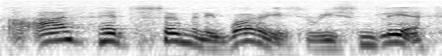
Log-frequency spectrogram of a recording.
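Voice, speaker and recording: Timid middle-aged clerk, stammering, polite, expressive pitch, radio play, muffled old recording. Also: male voice, brisk. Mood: pleading, shaken. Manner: hesitant, stammering, deferential. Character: meek, anxious, ailing male ledger clerk. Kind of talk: old-time radio drama acting.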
